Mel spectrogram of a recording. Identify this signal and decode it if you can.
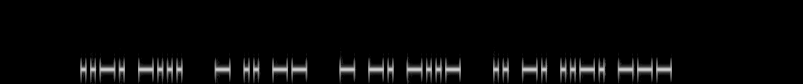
Morse code, heard as a keyed tone, about 25 wpm, 700 Hz. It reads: FB TIM TNX INFO
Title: K1USN SST QSO Practice 25wpm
